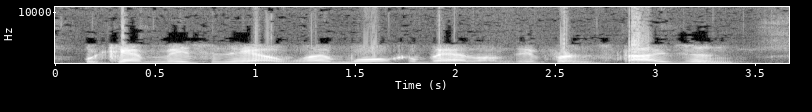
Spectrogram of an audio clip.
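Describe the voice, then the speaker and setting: A man with an Australian accent speaks at a high pitch with ordinary pitch variation. His pace is fairly slow. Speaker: talkback radio caller, former truck driver. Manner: casual, joking.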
